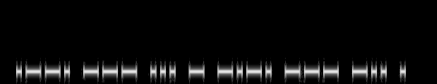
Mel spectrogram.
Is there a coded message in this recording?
Yes: Morse code from 0.2 to 4.1 s, heard as a keyed tone, about 25 wpm, 600 Hz. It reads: POSTCODE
